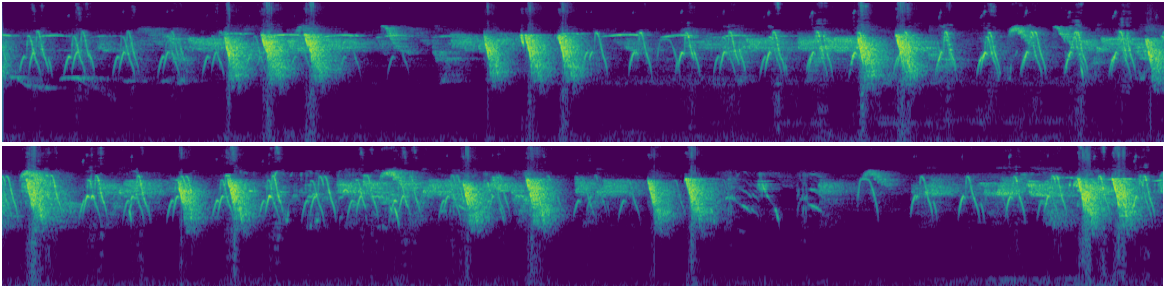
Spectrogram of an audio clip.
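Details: Bar-winged prinia calling in agitation, a sound used to lure prinias in the forest: long rapid high-pitched chatter of sharp notes, swelling and dipping in bursts over eleven seconds.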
